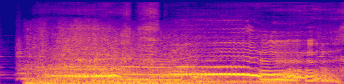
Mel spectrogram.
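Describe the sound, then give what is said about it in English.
A deep, sustained dinosaur roar rumbles loudly from dinosaurs looking up from below, its growling tone wavering and rising before trailing off into a rough snarl, lasting a few seconds with no talking. “The dinosaurs down below were looking up at them and roaring.”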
